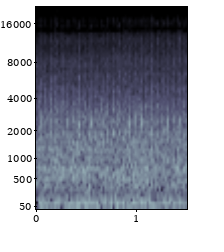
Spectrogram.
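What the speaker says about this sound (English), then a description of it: "A Brooke diesel, and it's the only one of its kind in the United Kingdom." A Brooke diesel tractor idles at a tractor rally, giving a steady, even engine rumble with no change in pace over the short stretch.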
